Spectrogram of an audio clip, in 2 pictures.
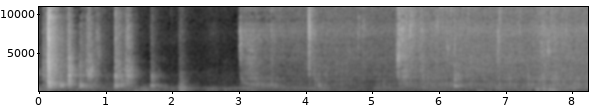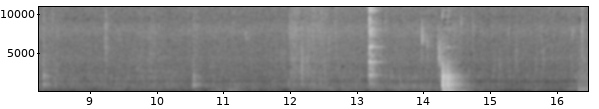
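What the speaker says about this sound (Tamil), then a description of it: "நம்ம பக்கோடாக்கெல்லாம் போட்டு எடுத்துடலாம்" Pakoda fritters deep-frying in hot oil, a soft continuous sizzle with occasional clinks of utensils and a sharper clatter near the end, fairly quiet with no talking.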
